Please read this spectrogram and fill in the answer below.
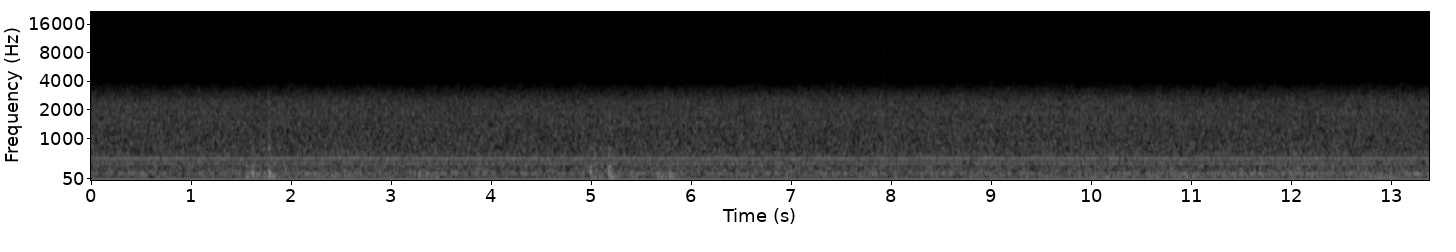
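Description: Background hiss and a steady two-tone hum from an old lecture recording, with no one speaking. A couple of faint soft knocks come about two and five seconds in.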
